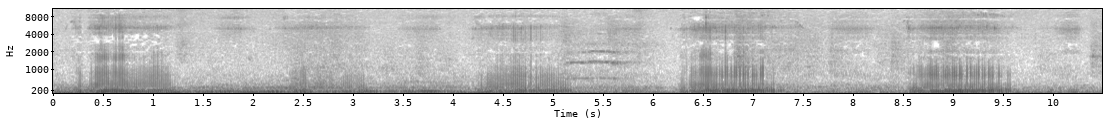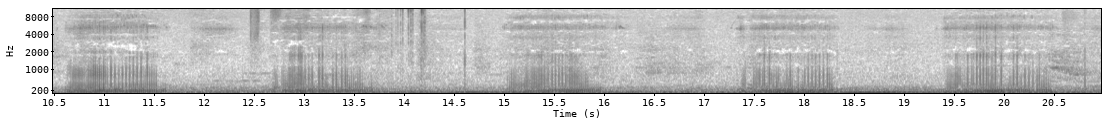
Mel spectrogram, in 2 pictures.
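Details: Snoring: a low rattling snore on each breath in, about nine breaths over twenty seconds, roughly 26 a minute, with faint room noise.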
